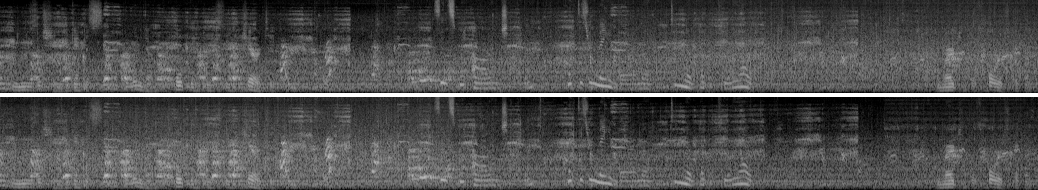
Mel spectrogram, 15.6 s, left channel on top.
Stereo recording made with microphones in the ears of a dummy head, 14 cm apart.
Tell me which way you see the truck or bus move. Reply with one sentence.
In this clip you hear the truck or bus travel towards the left.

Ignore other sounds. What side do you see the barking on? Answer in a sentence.
You can hear the barking on the right.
